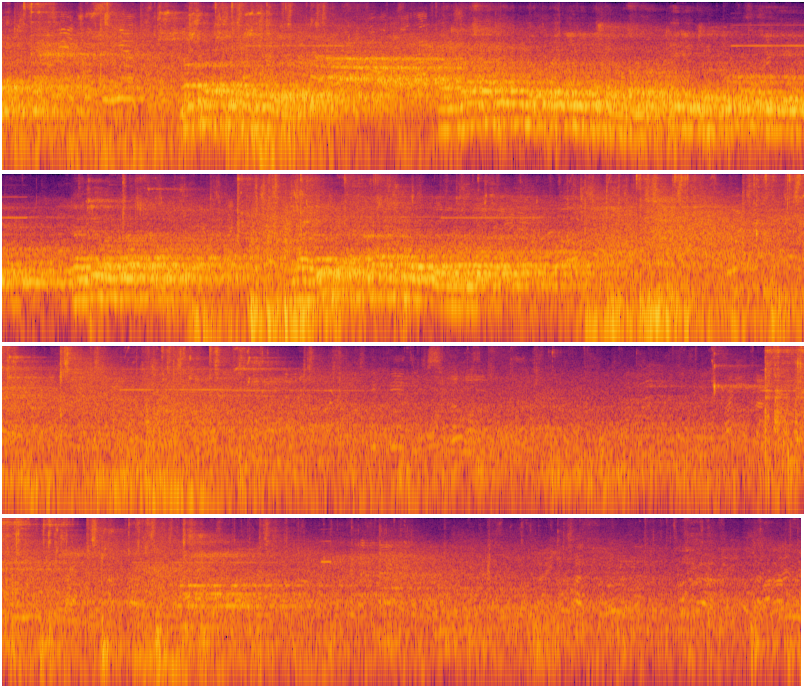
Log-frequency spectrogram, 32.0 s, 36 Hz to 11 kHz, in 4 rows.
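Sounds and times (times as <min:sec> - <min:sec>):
voices echoing in hall: 0:00.0 - 0:32.0
faint high beeps: 0:07.2 - 0:08.7.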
